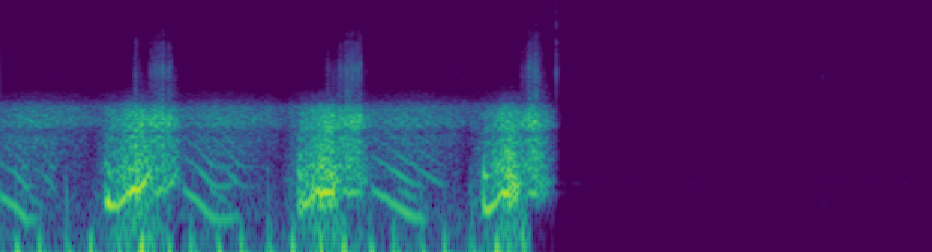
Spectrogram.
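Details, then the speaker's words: Stridor, a serious late sign of upper airway obstruction that begins inspiratory and progresses to both phases: harsh, high-pitched musical breathing sounds with each breath. "it can be caused by stenosis swelling physical obstruction edema from burns tumors and angioedema from allergic reactions it requires immediate action from both senior medical and nursing staff"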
